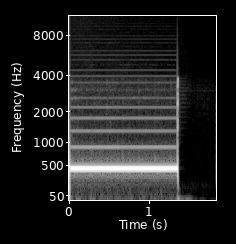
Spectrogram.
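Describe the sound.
Telephone ringing tone as a call is placed to a guest: one steady, loud, mid-pitched electronic tone holding for just over a second, cut off by a short click, then near silence.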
